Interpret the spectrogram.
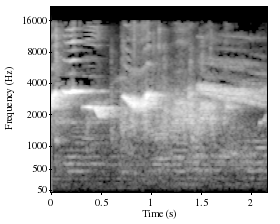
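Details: Brief burst from a caged Chinese hwamei on the left: a couple of clear whistled notes dropping in pitch, followed by a softer sustained warble.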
